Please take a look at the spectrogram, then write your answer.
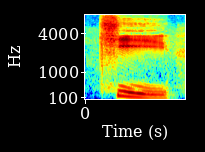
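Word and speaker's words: χ: haven't learned that word what looks like an x is pronounced key um at times and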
